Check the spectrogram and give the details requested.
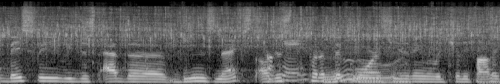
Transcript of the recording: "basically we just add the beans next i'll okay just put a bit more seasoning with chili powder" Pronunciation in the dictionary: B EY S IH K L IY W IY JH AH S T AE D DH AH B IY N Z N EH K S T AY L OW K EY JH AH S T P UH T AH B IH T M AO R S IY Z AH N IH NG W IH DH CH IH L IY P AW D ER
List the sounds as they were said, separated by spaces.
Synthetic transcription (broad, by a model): B EY S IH K L IY W IY JH AH S T AE D DH AH B IY N Z N EH K S T AY L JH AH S P UH T AH B IH T M AO R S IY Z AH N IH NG W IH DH CH IH L IY P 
